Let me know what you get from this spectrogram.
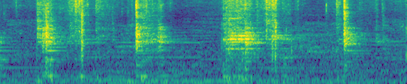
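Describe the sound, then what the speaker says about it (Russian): Hot charcoal is raked and spread toward the edges of a grill made from an old boiler, giving a series of close, clinking, scraping knocks. "Распределяю угли."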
